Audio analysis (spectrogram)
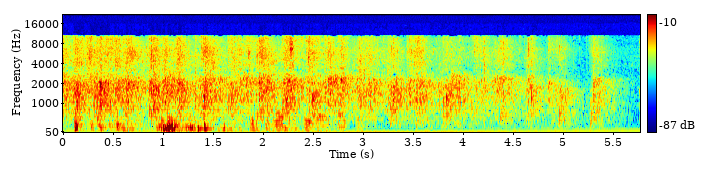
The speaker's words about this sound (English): So let's give him a round of applause and welcome this evening.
